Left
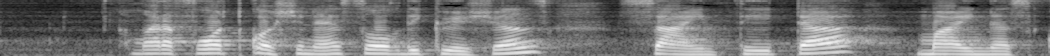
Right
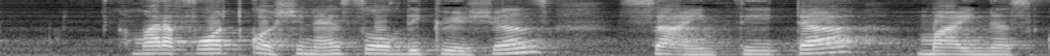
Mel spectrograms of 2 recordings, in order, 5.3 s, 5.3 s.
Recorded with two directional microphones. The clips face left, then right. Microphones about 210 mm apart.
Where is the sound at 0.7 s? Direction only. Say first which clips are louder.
Left 3 dB; 25° left (ahead or behind).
